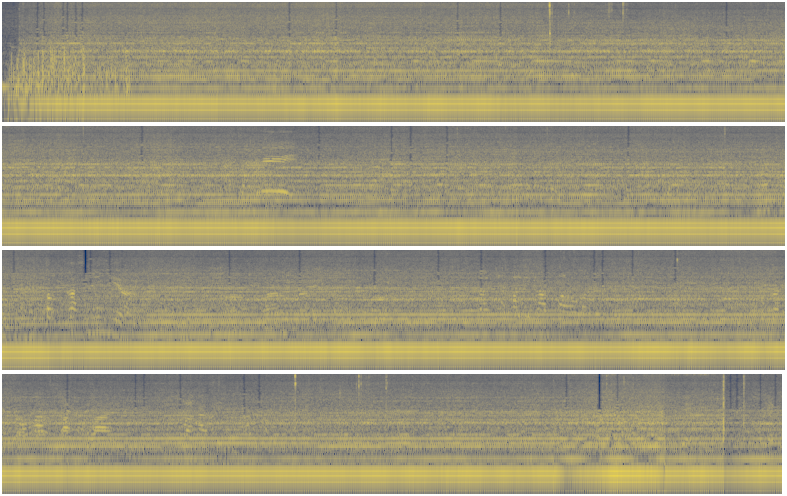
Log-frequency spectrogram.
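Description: Small boat's engine running steadily, its pitch stepping up slightly about halfway through.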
